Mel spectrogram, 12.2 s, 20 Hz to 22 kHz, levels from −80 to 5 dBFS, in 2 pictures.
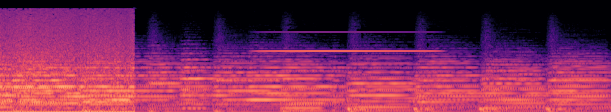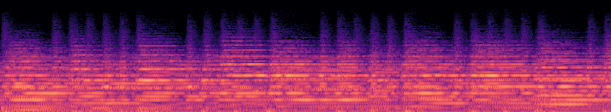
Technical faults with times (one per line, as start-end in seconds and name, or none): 0.00-1.34 stuck bit
2.45-4.50 feedback whistle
